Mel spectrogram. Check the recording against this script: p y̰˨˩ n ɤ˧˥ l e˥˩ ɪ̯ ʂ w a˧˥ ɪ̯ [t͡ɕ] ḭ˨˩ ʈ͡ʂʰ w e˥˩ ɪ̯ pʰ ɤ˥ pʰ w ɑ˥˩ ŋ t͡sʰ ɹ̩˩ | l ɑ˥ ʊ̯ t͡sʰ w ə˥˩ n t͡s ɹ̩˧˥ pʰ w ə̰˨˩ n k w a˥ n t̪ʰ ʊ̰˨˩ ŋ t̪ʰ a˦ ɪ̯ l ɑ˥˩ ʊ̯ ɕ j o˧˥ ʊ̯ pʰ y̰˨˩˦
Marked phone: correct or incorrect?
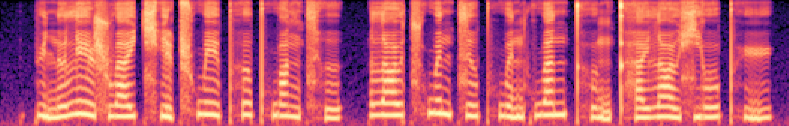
incorrect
